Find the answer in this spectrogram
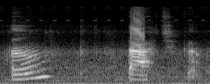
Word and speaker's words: Antártica: Antártica. Antártica. Observe. Um, dois, três. A terceira sílaba é mais forte de trás para frente, né? É a antepenúltima.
